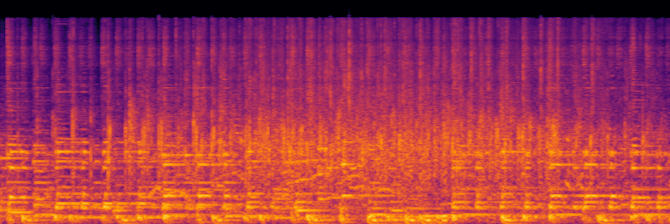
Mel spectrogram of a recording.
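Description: Live samba group playing: nylon-string acoustic guitar with bass runs and a hand drum keeping a steady beat, with a woman singing into a microphone over them.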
